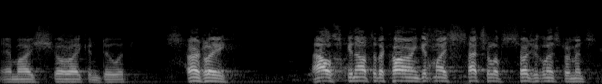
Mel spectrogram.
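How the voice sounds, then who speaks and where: Through a muffled, clearly noisy old radio recording comes a wisecracking private eye, played by a man. His voice sits a little high, and he tosses off jokes in a dry deadpan as he narrates his case. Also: a little fast, lightly acted. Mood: breezy. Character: wisecracking hard-boiled male private detective in a comic spoof. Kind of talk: old-time radio comedy acting and narration.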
